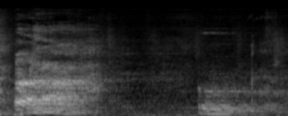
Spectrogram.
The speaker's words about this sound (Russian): что это за дикие крики были?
